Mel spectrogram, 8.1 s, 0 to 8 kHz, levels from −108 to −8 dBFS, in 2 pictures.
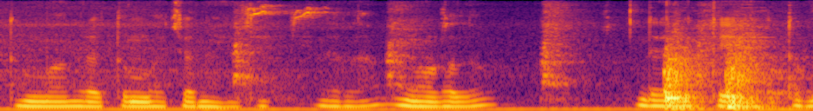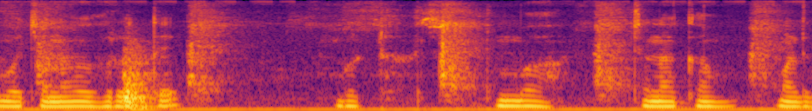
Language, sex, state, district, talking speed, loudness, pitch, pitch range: Kannada, male, Karnataka, Shimoga, 125 wpm, -22 LUFS, 135 Hz, 130-140 Hz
